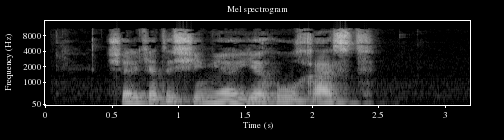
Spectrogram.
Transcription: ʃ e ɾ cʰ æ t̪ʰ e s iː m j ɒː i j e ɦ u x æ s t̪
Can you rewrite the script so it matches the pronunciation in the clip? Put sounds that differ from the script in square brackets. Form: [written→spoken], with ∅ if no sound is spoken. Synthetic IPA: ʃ e ɾ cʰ æ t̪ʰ e [s→ʃ] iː m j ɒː i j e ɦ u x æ s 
